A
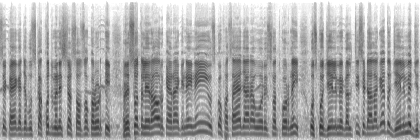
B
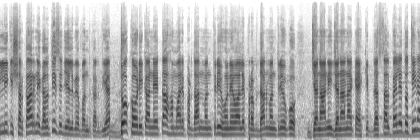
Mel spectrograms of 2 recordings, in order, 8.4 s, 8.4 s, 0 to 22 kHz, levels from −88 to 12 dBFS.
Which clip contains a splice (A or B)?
B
